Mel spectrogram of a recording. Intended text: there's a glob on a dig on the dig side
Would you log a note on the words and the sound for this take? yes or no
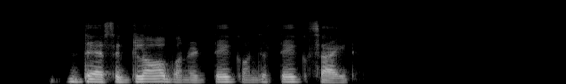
no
